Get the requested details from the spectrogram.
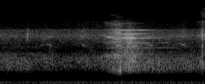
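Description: A whoosh sweeps past.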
